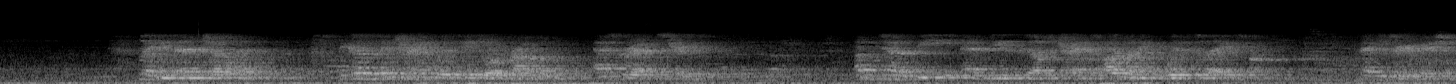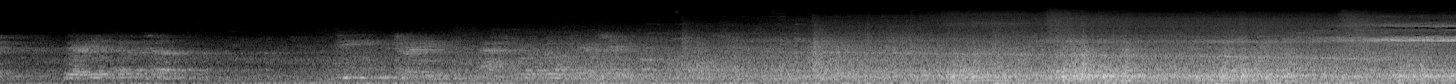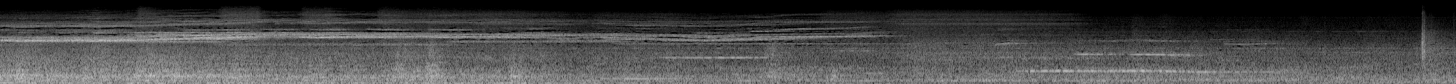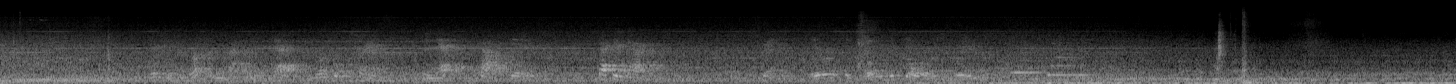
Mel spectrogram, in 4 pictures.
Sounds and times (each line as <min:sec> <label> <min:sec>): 0:00.0 Subway station announcement 0:58.2
0:13.0 train arrival 0:58.2
0:55.7 doors open 0:56.5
